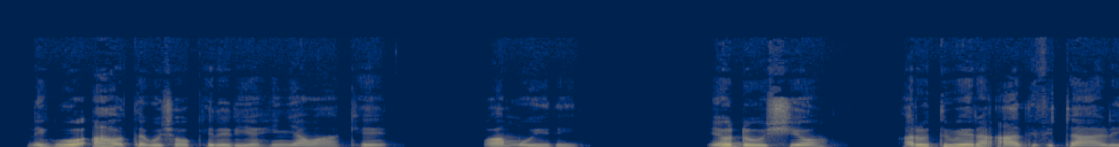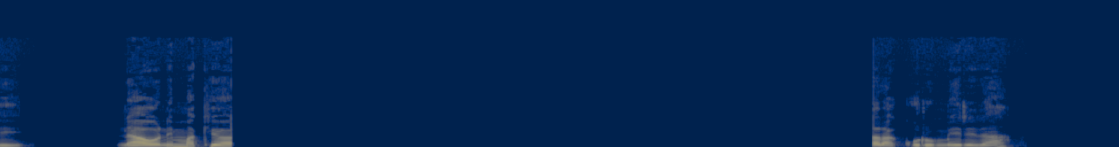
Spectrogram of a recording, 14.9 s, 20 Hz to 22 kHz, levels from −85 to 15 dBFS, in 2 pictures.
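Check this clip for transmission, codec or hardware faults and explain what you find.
One fault shows up: an audio dropout to silence from 9.01 s to 13.29 s, right after "nao nĩ". The speech stops abruptly and about 4.3 s of silence follows, with no room tone at all, before the sound returns mid-flow. The likely cause is a lost input, such as a disconnected device or a mute, while recording continued writing silence. Unlike a noise gate or packet-loss concealment, nothing fades or is filled in. Whatever was said in that gap is gone.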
